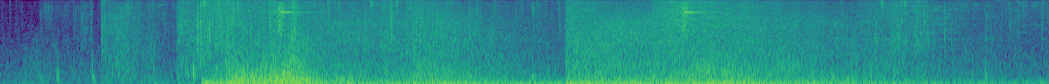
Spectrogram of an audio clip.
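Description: A grenade bursts with a loud, rumbling roar that slowly fades.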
